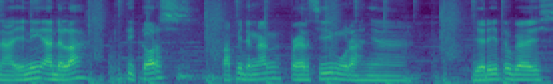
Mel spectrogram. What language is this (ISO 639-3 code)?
ind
